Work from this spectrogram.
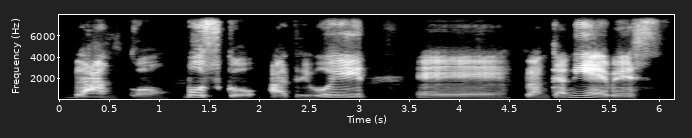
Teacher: se asocia a un sonido oclusivo bilabial sonoro, bilabial, que se representa así, B.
